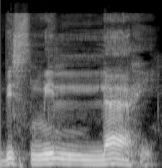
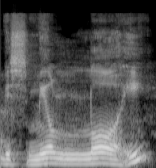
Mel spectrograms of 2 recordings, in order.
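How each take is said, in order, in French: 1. La partie 'Allah' se dit légère et fine. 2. La partie 'Allah' se dit lourde et pleine. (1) "alors la prononciation devient légère" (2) "C'est pas bismillahi"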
